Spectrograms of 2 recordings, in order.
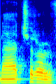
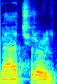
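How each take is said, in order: Both takes have the same delivery.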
